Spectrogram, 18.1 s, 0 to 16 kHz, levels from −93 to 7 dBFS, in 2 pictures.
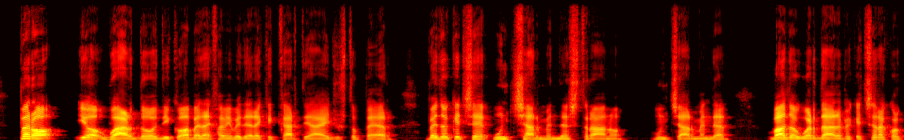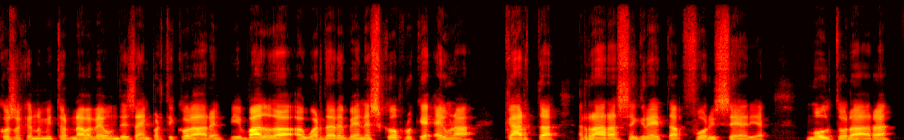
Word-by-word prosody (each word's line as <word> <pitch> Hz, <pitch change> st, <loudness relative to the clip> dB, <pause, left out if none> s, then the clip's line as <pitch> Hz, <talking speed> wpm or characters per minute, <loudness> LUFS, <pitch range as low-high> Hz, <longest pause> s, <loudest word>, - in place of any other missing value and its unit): Però 205 Hz, -2 st, +8 dB, 0.2 s
io 160 Hz, -7 st, +3 dB
guardo 115 Hz, -1 st, +5 dB
e -, -, -4 dB
dico: 115 Hz, +1 st, -4 dB
"Vabbè 120 Hz, -, +3 dB
dai, 115 Hz, -2 st, 0 dB
fammi 135 Hz, +2 st, -3 dB
vedere 110 Hz, -2 st, -1 dB
che 115 Hz, +2 st, -10 dB
carte 105 Hz, -1 st, -4 dB
hai 95 Hz, 0 st, -1 dB
giusto 90 Hz, 0 st, -14 dB
per." -, -, -4 dB, 0.3 s
Vedo 195 Hz, +2 st, 0 dB
che 200 Hz, +2 st, -1 dB
c'è 160 Hz, -4 st, -2 dB
un 180 Hz, +2 st, -2 dB
Charmander 120 Hz, -2 st, -2 dB
strano, 105 Hz, 0 st, -4 dB, 0.2 s
un 140 Hz, 0 st, -9 dB
Charmander 125 Hz, +9 st, -4 dB, 0.4 s
vado 180 Hz, -4 st, +9 dB
a -, -, +1 dB
guardare 135 Hz, -6 st, +3 dB
perché 110 Hz, 0 st, -7 dB
c'era 165 Hz, +6 st, -2 dB
qualcosa 145 Hz, +4 st, -5 dB
che 125 Hz, -, -7 dB
non 110 Hz, -1 st, -5 dB
mi 110 Hz, 0 st, -5 dB
tornava, 115 Hz, +2 st, 0 dB
aveva 125 Hz, +5 st, 0 dB
un 120 Hz, -, -5 dB
design 115 Hz, +3 st, -3 dB
particolare, 115 Hz, 0 st, -2 dB
i 105 Hz, 0 st, -6 dB
vado 175 Hz, +5 st, +6 dB
da 125 Hz, -1 st, +4 dB
a 115 Hz, -, 0 dB
guardare 130 Hz, +4 st, -2 dB
bene 115 Hz, +2 st, -3 dB
e -, -, -6 dB
scopro 165 Hz, 0 st, -4 dB
che 125 Hz, -2 st, -1 dB
è 130 Hz, -, -1 dB
una 130 Hz, -3 st, -2 dB, 0.3 s
carta 150 Hz, 0 st, +1 dB, 0.2 s
rara 135 Hz, +4 st, +1 dB
segreta 135 Hz, +2 st, -3 dB
fuori 130 Hz, -3 st, -6 dB
serie, 95 Hz, -6 st, -5 dB, 0.4 s
molto 130 Hz, +1 st, -2 dB
rara, 100 Hz, -6 st, +1 dB
125 Hz, 180 wpm, -25 LUFS, 110-145 Hz, 0.4 s, vado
